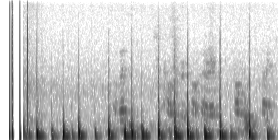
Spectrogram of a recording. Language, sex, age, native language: Icelandic, male, 30-39, Swedish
